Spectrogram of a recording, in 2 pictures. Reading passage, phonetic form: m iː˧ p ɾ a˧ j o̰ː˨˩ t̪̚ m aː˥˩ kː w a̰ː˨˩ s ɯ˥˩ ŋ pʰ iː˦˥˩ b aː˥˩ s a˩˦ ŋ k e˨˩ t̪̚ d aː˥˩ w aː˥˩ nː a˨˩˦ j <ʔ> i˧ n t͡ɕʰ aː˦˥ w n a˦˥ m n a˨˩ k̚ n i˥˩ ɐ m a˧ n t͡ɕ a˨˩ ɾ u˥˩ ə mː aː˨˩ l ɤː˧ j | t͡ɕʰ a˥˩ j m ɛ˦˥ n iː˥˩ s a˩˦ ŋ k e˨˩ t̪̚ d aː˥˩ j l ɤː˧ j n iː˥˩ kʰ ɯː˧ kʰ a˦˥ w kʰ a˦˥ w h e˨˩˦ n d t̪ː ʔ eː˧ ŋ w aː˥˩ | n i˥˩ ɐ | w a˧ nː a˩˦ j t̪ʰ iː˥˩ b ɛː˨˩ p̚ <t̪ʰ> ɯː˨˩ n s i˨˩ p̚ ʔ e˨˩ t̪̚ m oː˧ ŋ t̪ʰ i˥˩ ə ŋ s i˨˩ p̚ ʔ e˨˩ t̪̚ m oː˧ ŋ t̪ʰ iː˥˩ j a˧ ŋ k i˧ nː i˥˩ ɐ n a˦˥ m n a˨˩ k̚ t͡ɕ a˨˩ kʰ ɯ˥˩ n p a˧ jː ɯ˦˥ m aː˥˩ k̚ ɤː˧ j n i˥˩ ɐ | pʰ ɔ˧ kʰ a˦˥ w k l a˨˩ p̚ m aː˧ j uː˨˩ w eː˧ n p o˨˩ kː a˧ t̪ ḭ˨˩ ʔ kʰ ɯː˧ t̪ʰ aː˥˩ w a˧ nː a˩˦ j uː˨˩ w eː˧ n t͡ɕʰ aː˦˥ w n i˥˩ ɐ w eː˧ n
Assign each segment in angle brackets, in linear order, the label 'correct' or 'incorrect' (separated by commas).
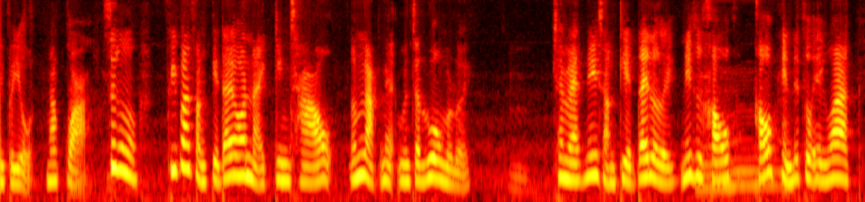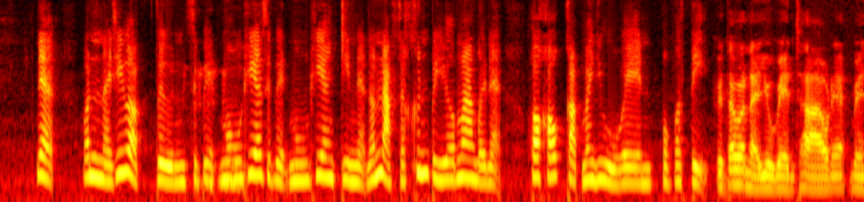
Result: incorrect, incorrect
